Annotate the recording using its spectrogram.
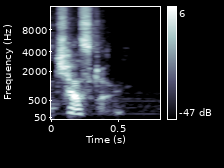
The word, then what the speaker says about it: Cesco: So my full name is Francesco, but when you shorten it, you pronounce it Cesco.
